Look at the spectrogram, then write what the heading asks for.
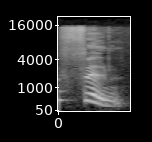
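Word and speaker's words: film: इसे जनरली लोग फिल्म कहते हैं, जो बिल्कुल गलत प्रोनाउंसिएशन है। इसका सही प्रोनाउंसिएशन है फिल्म। तो इसमें दोस्तों बिल्कुल स्पेलिंग के तरह ही सारे लेटर्स को प्रोनाउंस करना है, फिल्म।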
